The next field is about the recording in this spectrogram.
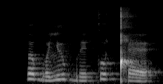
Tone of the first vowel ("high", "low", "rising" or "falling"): high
